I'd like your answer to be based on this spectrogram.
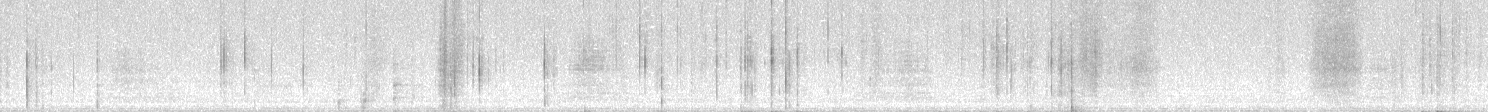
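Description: A green soap bar is held in both hands, then carved and scraped with a white-handled carving tool. Soft, irregular scraping and light clicking sit quietly over a steady low hum, with a few sharper bursts near the end.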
